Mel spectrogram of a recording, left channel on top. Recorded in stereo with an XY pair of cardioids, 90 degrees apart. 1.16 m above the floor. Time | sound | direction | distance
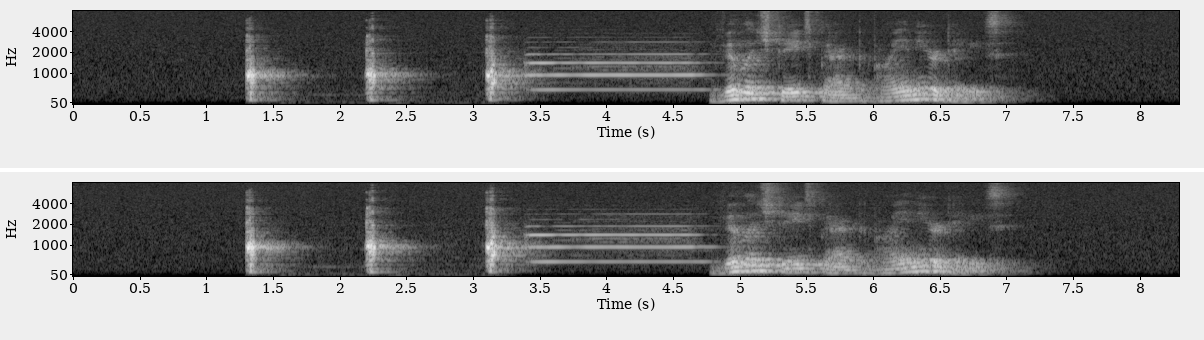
1.3 | ticking | 15° right | 0.6 m
3.4 | a trumpet | 25° left | 3 m
4.8 | a man speaking | 50° left | 3 m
